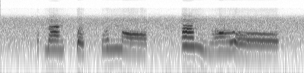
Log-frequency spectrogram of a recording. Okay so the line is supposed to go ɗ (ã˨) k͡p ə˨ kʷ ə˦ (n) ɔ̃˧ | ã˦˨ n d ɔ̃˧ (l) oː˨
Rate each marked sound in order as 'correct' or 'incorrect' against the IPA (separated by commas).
incorrect, correct, correct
